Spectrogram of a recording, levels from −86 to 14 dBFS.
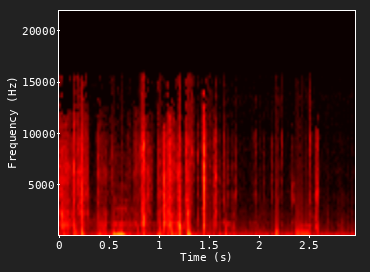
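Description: From start to finish, a block size mismatch (truncated) discards the tail of every block, leaving a 188 Hz buzz and audio running 1.88 times fast at near-normal pitch, which fits 256-sample reads. The waveform shows jumps every 5.3 ms, and the spectrogram shows regular vertical striations.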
